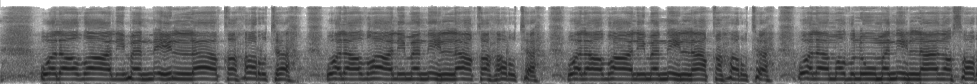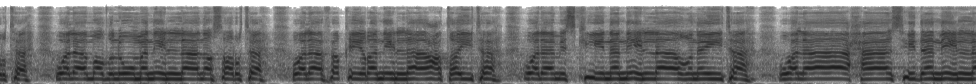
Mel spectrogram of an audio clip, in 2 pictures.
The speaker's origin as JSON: {"language": "Arabic", "country": "Saudi Arabia", "said": "اللهم أدم على بلادنا المملكة العربية السعودية وجميع بلاد"}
